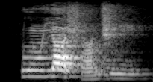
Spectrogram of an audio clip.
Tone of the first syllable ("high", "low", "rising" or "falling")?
high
